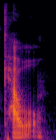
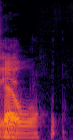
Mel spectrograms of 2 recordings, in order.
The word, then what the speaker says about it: cowl: How do you say cowl? – Cowl. – Yeah. Cape and cowl. Cape and cowl. – Are we going to see sleeveless Wolverine? – Like towel, but with K.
